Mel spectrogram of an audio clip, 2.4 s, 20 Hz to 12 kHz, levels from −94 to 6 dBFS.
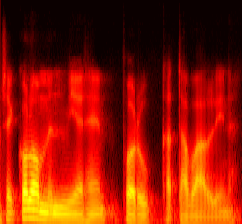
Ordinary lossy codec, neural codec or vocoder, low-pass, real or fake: none; codec, 24 kHz, 0.9 kbps, WavTokenizer, large speech release; none; fake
